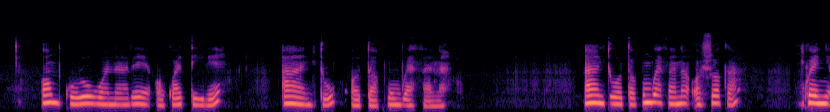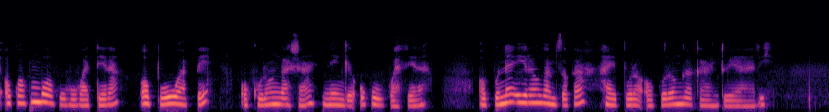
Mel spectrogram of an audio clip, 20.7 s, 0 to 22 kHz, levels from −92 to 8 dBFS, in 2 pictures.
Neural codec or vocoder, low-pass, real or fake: none; 7.2 kHz; real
